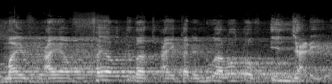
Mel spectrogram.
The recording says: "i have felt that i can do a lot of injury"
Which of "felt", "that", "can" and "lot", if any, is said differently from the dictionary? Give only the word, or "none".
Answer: none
